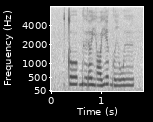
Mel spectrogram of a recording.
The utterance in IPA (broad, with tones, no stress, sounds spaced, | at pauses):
t oː˦ ɡ͡b ɨ˦˨ ɾ ə˦ j ɔ˨ j e˦ ɡʷ iː˨ w ɨ˧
